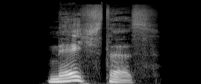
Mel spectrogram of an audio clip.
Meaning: strong/mixed nominative/accusative neuter singular superlative degree of nah
- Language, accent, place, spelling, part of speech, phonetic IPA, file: German, Germany, Berlin, nächstes, adjective, [ˈnɛːçstəs], De-nächstes.ogg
